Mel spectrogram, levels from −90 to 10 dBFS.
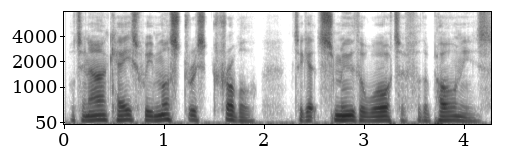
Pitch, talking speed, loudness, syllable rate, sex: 110 Hz, 210 wpm, -16 LUFS, 5.0 syllables/s, male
